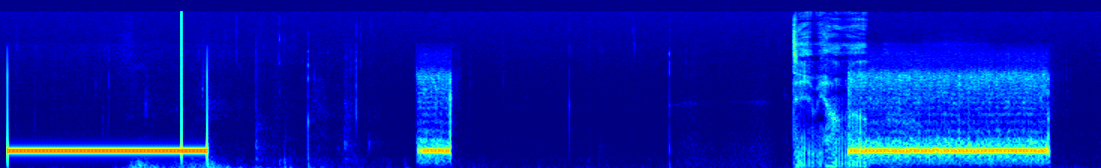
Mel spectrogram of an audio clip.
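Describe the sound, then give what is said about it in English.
An outgoing phone call's ringing tone as a man is called to get his input on games: a steady electronic hum that sounds for about two seconds, then pauses, returns as a short blip, and rings again more buzzily. No one speaks. “We're calling this mug.”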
